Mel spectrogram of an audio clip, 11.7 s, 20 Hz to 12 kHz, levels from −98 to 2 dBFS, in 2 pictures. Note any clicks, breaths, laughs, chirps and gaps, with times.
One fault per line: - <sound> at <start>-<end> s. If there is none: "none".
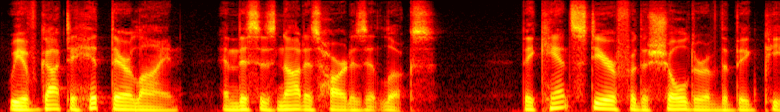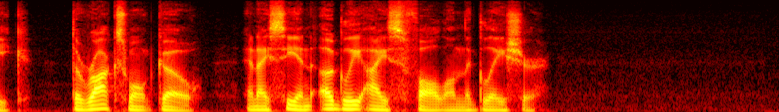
none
